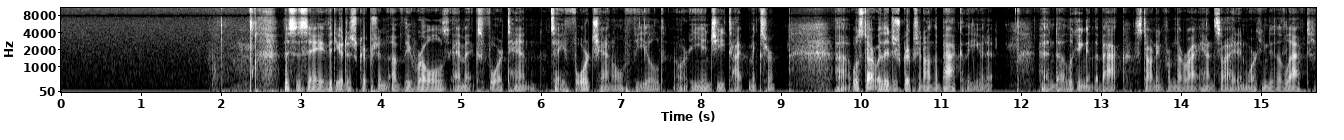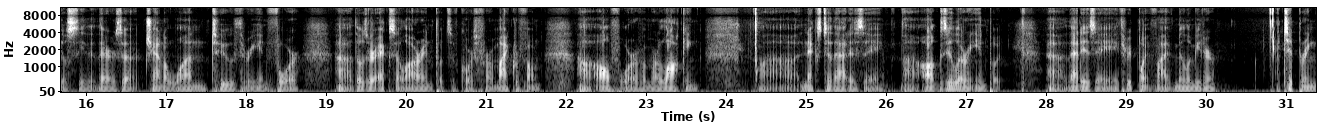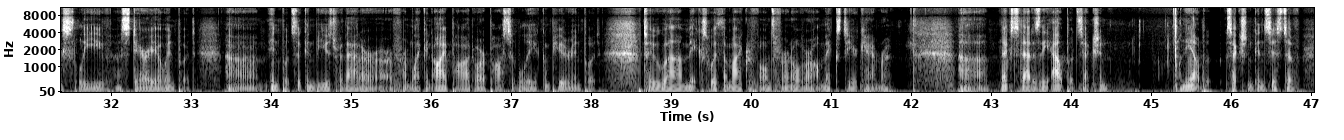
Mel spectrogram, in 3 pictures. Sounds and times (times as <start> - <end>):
Speech: 2.4 - 23.8, 24.4 - 41.8, 42.6 - 44.6, 45.2 - 46.9.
